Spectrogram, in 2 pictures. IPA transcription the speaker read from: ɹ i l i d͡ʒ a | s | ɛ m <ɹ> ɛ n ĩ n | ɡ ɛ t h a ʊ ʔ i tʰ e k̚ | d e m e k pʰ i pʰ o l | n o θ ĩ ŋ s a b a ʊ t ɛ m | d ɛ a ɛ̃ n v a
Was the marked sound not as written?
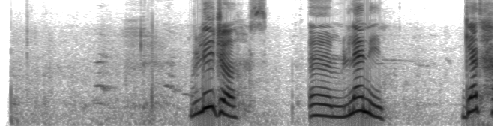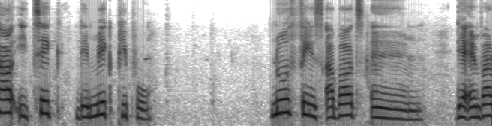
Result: yes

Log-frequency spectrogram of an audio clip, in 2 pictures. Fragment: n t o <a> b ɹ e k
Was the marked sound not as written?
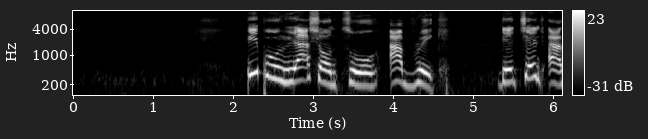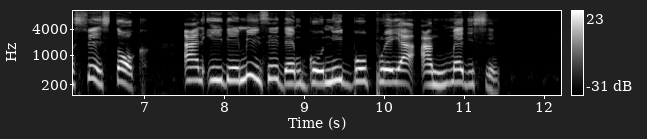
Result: no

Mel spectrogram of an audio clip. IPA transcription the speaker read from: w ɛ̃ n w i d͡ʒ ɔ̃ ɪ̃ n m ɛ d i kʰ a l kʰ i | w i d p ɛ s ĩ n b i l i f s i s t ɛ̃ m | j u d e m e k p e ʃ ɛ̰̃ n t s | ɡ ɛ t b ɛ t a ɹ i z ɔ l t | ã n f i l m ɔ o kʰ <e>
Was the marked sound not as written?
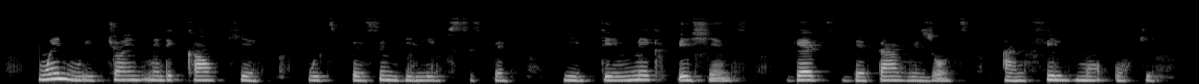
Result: no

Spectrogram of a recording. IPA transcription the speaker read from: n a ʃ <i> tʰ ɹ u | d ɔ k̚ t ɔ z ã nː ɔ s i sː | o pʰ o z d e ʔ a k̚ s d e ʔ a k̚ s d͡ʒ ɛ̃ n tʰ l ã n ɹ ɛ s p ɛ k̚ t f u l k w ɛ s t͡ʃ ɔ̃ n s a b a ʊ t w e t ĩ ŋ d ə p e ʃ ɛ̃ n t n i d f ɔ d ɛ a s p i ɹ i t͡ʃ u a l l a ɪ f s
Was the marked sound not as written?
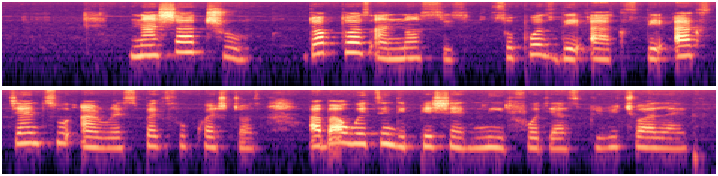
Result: yes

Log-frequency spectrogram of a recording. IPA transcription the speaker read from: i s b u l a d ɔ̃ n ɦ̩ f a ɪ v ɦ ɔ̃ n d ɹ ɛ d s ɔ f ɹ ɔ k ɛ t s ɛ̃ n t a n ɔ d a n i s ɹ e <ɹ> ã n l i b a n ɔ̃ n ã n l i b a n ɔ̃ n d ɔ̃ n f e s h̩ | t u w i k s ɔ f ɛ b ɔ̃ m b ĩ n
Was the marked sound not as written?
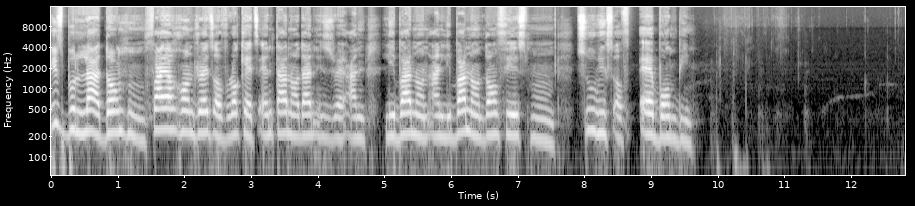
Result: yes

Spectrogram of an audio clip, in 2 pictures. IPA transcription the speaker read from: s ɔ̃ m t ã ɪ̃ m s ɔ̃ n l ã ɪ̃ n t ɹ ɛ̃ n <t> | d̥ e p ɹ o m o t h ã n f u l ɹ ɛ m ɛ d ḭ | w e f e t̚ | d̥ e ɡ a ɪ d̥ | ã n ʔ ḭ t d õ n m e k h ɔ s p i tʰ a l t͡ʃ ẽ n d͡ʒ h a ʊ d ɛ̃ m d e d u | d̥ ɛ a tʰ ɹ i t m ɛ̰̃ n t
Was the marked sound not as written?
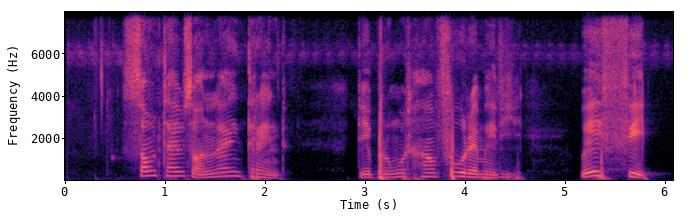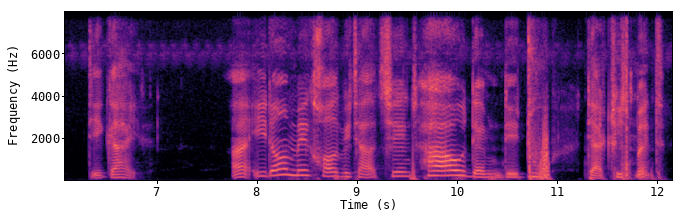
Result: yes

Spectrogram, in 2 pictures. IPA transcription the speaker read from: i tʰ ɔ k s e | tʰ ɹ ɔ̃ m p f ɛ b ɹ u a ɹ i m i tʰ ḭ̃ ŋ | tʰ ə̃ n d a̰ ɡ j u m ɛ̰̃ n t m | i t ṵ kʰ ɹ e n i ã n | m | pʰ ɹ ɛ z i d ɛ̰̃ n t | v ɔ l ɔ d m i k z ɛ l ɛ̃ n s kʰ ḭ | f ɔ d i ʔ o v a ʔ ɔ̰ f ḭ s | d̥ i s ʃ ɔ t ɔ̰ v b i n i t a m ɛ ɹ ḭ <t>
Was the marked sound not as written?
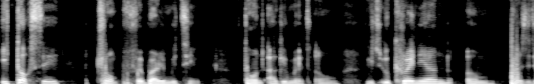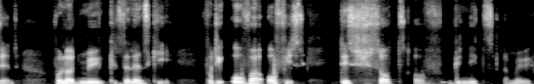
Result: yes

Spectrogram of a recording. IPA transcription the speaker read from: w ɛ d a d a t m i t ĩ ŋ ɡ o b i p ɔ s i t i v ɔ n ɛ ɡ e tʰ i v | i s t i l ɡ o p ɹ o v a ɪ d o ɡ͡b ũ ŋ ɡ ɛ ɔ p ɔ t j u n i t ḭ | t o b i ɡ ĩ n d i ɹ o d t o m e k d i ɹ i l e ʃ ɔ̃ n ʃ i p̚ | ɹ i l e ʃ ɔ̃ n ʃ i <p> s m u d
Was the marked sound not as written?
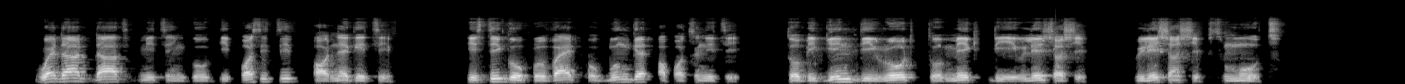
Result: no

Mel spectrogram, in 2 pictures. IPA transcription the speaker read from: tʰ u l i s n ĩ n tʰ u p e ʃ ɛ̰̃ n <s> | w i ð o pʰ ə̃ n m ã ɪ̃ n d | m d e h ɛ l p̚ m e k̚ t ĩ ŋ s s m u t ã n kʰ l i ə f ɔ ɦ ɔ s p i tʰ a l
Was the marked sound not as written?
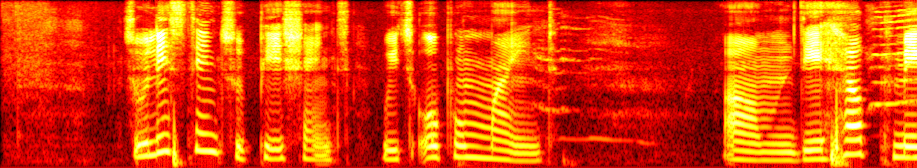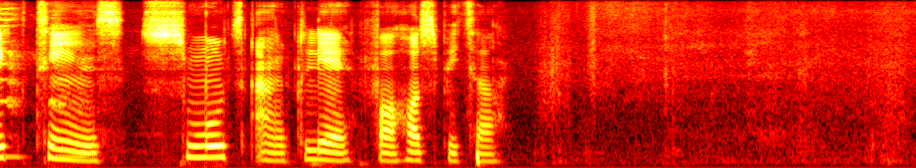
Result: yes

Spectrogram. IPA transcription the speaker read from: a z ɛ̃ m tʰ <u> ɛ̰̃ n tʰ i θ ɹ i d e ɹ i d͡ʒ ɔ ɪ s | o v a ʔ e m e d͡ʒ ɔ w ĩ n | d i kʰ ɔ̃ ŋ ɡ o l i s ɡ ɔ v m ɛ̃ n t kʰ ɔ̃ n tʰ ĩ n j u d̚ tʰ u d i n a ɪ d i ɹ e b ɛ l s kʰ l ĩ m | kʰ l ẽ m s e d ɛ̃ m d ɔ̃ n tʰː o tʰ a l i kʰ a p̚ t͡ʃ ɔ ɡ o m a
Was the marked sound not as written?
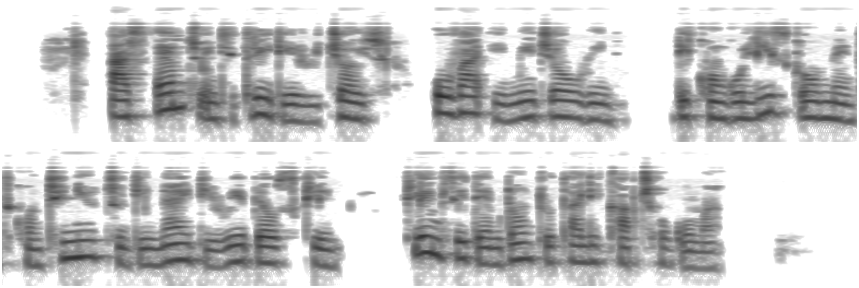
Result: yes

